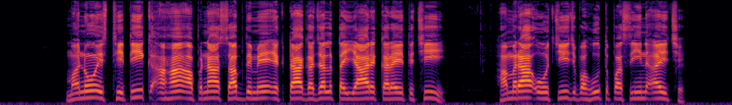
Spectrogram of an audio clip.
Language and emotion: Maithili, neutral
